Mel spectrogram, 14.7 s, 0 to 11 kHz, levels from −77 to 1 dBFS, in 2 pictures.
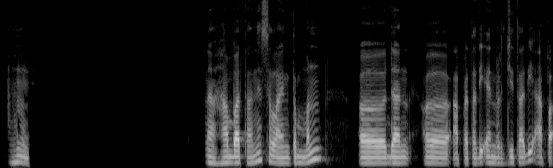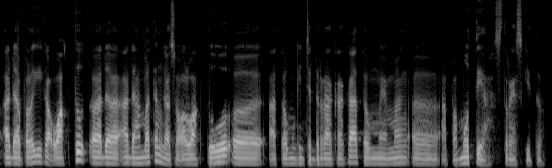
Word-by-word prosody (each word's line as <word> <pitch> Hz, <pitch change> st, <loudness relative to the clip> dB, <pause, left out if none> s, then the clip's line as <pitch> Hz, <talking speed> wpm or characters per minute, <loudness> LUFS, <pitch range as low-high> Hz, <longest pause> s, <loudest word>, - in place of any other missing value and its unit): Mhm. 115 Hz, -2 st, -2 dB, 2.4 s
Nah, 115 Hz, -, +2 dB
hambatannya 115 Hz, +4 st, +3 dB
selain 110 Hz, -8 st, +1 dB
teman, 120 Hz, -, 0 dB, 0.5 s
eee, 110 Hz, 0 st, +6 dB
dan, 110 Hz, -1 st, +3 dB, 0.2 s
eee, 105 Hz, -2 st, +3 dB
apa -, -, -1 dB
tadi, 100 Hz, +3 st, -1 dB
energi 110 Hz, -1 st, -2 dB
tadi, 110 Hz, +6 st, 0 dB
apa 115 Hz, -6 st, -1 dB
ada 110 Hz, -1 st, +2 dB
apa -, -, -5 dB
lagi 125 Hz, +1 st, -1 dB
Kak? 115 Hz, -, +2 dB
waktu 105 Hz, +9 st, +2 dB
e 115 Hz, -, -1 dB
ada 105 Hz, -2 st, +2 dB
ada 110 Hz, 0 st, -1 dB
hambatan 115 Hz, +4 st, -1 dB
nggak 95 Hz, -2 st, -1 dB
soal 85 Hz, +3 st, +1 dB
waktu, 95 Hz, +2 st, -1 dB, 0.2 s
eee, 100 Hz, -2 st, +1 dB
atau 95 Hz, +1 st, -4 dB
mungkin 100 Hz, -1 st, -8 dB
cedera 100 Hz, -1 st, -2 dB
Kakak 115 Hz, +5 st, -2 dB
atau 100 Hz, -, -2 dB
memang, 100 Hz, +2 st, -4 dB
eee, 95 Hz, -2 st, -4 dB
apa, 85 Hz, -, -8 dB
mood 110 Hz, +4 st, -2 dB
ya, -, -, -3 dB
stres -, -, -8 dB
gitu? -, -, -11 dB
110 Hz, 155 wpm, -25 LUFS, 100-115 Hz, 2.4 s, eee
